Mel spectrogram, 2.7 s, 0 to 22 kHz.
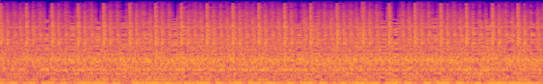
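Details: Warmed-up engine with a Weber 38 DGAS carburettor, idle mixture screws about 10.5 turns out from fully in: turning them in starves it and the idle starts to fall, while turning them out picks it back up to a steady, even idle with a regular pulse.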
